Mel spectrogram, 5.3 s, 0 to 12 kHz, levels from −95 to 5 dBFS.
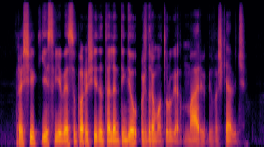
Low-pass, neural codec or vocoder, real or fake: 10.8 kHz; codec, 24 kHz, 1.2 kbps, DualCodec; fake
